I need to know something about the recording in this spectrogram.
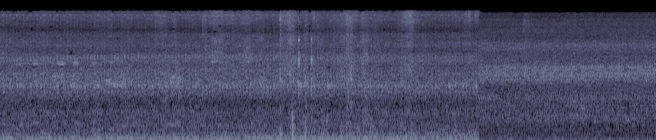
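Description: An engine idling steadily: a low hum that cuts off abruptly near the end, leaving a quieter outdoor background.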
